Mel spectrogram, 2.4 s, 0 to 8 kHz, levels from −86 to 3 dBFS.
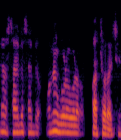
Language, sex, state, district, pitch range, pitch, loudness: Bengali, male, West Bengal, Jalpaiguri, 145-175 Hz, 165 Hz, -32 LUFS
